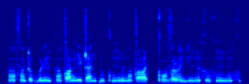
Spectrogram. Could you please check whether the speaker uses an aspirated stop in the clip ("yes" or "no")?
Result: no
